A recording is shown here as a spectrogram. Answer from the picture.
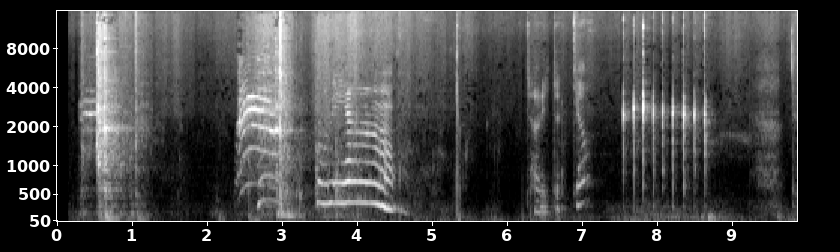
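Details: A cat that comes out every day to meet its owner gives a few rising-then-falling, wavering meows in the middle, among a person's voice, background music and sharp clicking knocks.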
